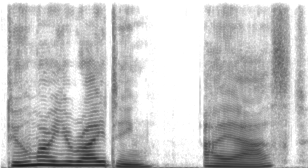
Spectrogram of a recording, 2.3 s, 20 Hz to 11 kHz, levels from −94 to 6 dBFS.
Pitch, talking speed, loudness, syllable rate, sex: 190 Hz, 180 wpm, -14 LUFS, 5.4 syllables/s, female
